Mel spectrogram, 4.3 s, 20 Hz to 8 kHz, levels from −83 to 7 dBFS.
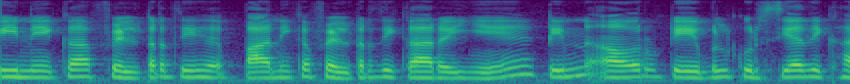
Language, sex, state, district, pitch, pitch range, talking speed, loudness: Hindi, female, Bihar, Kaimur, 190 Hz, 180-195 Hz, 225 wpm, -15 LUFS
